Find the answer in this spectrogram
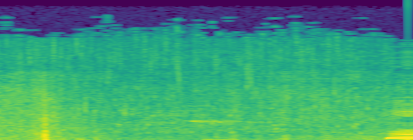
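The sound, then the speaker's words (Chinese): A soft, steady babbling of stream water runs throughout, faint, with a brief splash near the start and a short tone right at the end. “这小溪真美，在这里洗澡吧。”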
